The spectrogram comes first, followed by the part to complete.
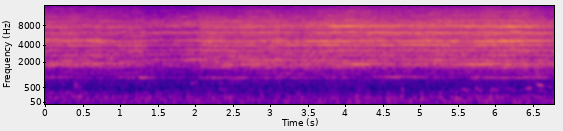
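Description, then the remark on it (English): Train wheels grind and squeal on the rails in a steady, piercing metallic screech that holds for several seconds, with a low rumble underneath and slight swells in loudness. “In a crazy train.”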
